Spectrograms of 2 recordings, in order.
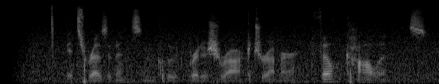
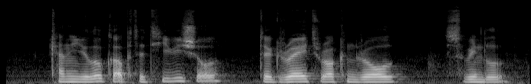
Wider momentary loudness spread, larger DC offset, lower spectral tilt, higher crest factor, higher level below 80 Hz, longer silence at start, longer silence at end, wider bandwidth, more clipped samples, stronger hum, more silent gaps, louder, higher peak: about the same, 11 LU vs 12 LU; neither; second, -2 dB/octave vs -7.5 dB/octave; first, 22 dB vs 16 dB; second, -70 dBFS vs -54 dBFS; second, 0.1 s vs 0.5 s; second, 0 s vs 0.2 s; first, 16.5 kHz vs 13.5 kHz; neither; second, none vs 50 Hz at -55 dBFS; neither; second, -40 LUFS vs -22 LUFS; second, -18 dBFS vs -6 dBFS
